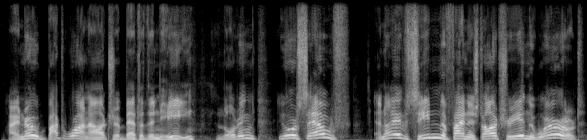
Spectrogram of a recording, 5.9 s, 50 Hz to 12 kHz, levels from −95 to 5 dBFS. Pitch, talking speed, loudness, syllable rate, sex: 185 Hz, 195 wpm, -18 LUFS, 5.5 syllables/s, male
